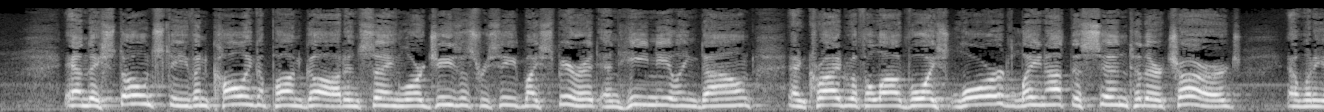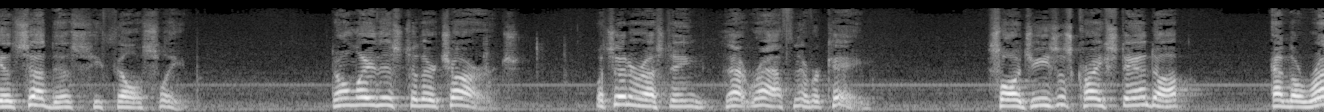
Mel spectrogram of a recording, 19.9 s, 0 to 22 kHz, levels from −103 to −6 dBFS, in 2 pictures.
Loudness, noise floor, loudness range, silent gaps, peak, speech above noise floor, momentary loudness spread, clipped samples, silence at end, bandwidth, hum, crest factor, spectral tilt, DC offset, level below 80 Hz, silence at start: -18 LUFS; -47 dBFS; 6 LU; none; -6 dBFS; 30 dB; 10 LU; under 0.1%; 0 s; 16 kHz; none; 12 dB; -6 dB/octave; under 0.1%; -56 dBFS; 0.5 s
